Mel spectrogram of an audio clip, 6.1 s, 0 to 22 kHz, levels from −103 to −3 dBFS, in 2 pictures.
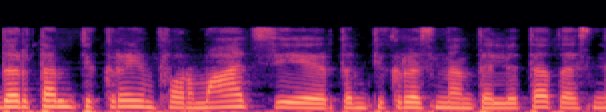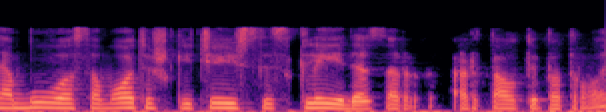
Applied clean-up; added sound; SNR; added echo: neural mask model Resemble Enhance denoiser.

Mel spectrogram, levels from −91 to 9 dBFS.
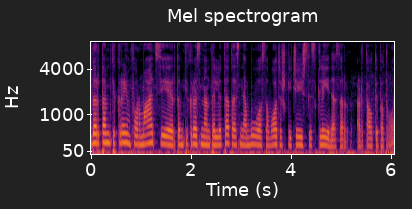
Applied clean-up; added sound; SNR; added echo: none; none; none; none.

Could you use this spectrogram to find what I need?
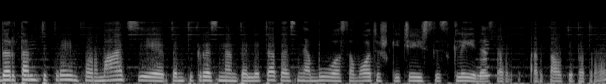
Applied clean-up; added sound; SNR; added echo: neural separator model SepFormer DNS4.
